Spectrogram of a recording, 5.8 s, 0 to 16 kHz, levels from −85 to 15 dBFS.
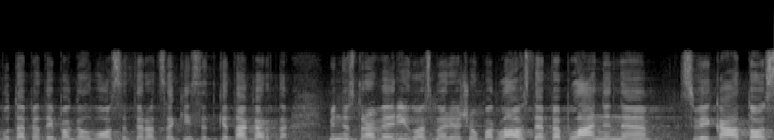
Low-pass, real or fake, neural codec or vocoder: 9.9 kHz; real; none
